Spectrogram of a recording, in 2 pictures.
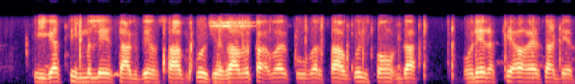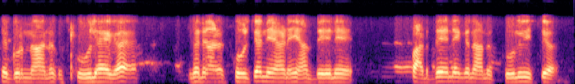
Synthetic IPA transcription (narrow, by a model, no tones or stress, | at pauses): ʈʰiːkɛːsɪmleːsəkd̪eːõːsəbkʊt͡ʃʰsəbkabəɾkuːbəɾsəbkʊt͡ʃʰpɔ̃ːnd̪aː | ʊnẽːɾəkʰːjaːɦoːjaːsaːɖeːət̪ʰeːɡʊɾnaːnəksə̥kuːlɦɛːɡaːɛ | ɡənaːnəkskuːlt͡ʃənɪaːɽ̃eːãːnd̪eːnẽː | pəɽd̪eːneːɡənaːnəkskuːlʋɪt͡ʃ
